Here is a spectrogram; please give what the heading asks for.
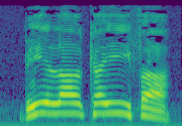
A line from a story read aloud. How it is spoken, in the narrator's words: intoned the troop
